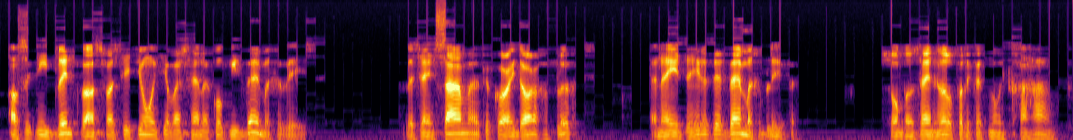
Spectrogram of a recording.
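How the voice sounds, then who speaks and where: An older actor playing an old blind rabbi in a 1960s radio drama, a dignified, gently defiant prisoner who speaks with measured politeness and quiet irony. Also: male voice, sits low. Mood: dignified, polite. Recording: tinny, band-limited old radio recording, faint music.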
